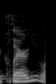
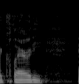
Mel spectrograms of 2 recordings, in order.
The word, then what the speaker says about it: Clardy: You can follow, of course, me on Twitter at Troy Clarity. Last name is spelled C-L-A-R-D-Y, at Troy Clarity.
